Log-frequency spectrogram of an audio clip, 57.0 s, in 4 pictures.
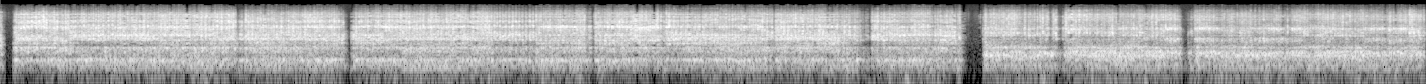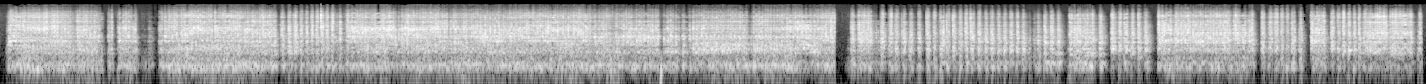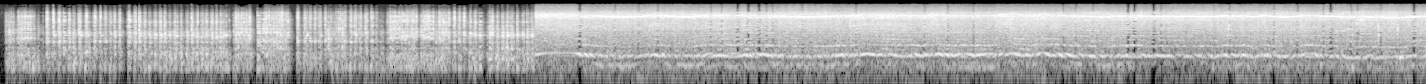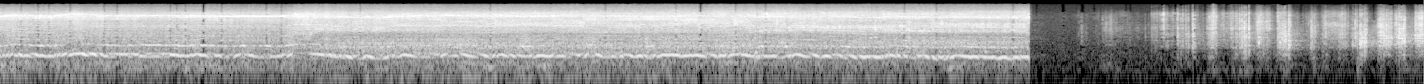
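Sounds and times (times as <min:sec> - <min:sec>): file rasping on metal: 0:33.9 - 0:53.1.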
